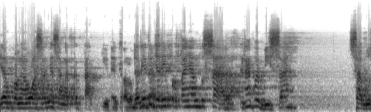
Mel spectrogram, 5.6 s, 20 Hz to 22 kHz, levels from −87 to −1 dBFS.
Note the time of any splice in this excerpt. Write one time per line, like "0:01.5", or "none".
0:01.4

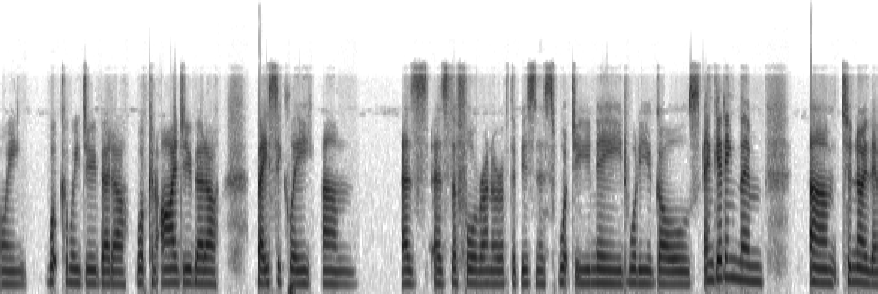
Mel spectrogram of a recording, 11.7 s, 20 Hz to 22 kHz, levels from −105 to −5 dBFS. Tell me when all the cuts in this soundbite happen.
none

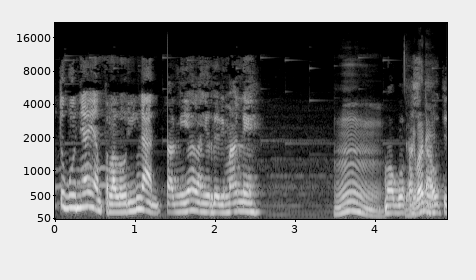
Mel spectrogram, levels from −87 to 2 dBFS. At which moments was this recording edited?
0:01.4

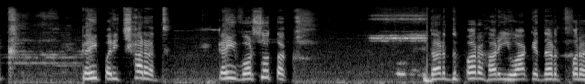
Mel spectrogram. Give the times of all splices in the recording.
0:04.3

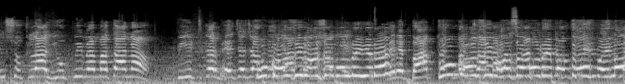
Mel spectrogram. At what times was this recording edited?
none

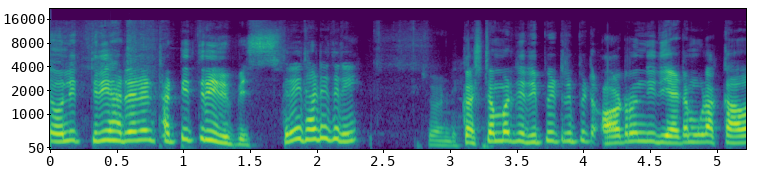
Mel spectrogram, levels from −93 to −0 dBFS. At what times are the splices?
0:02.3

